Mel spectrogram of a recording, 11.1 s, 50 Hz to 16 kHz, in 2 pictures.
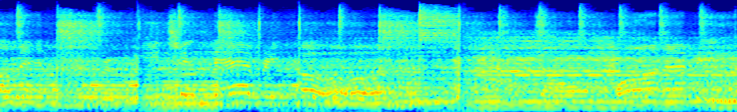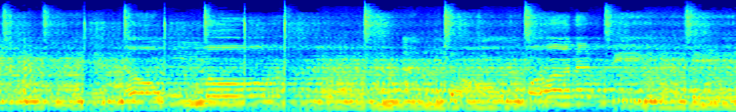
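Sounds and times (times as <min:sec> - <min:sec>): pop backing track with drum beat: 0:00.0 - 0:11.0
woman singing into a microphone: 0:00.0 - 0:11.0.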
